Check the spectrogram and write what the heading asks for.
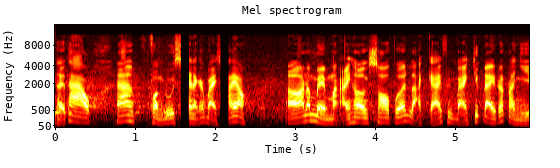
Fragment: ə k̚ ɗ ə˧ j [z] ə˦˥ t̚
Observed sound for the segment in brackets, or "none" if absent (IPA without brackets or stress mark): z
